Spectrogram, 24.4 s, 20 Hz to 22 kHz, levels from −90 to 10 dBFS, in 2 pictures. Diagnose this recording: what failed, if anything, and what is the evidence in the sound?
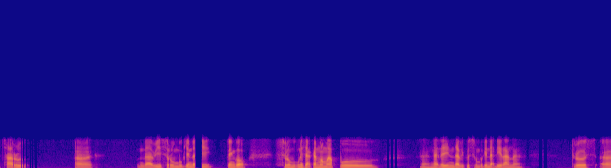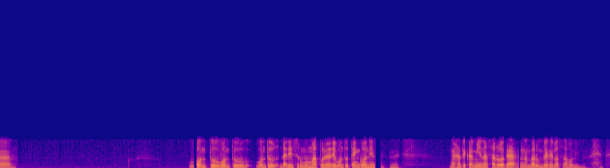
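The speech drops out in short dead holes with hard edges at 0.42–0.54 s, 3.9–4.04 s, 7.74–7.94 s (just before "na ndadi ndawi kai"), 10.78–10.84 s (right after "sarumbu ke ndadi rana"), 16.1–16.16 s, 19.72–19.84 s and 22.6 s (just before "na mbaru mbere"). The gaps come in steps of 20 ms, up to 140 ms in a run, which fits 20 ms packets. This is packet loss filled with silence at the network stage: the receiver played digital silence in place of the lost packets, with no concealment, across a G.711 telephone path.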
